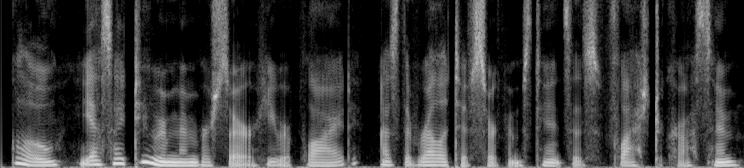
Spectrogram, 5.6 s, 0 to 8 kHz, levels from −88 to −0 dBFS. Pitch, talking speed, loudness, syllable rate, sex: 165 Hz, 160 wpm, -20 LUFS, 5.1 syllables/s, female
